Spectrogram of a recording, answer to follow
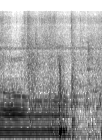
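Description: A man's voice holding a long, flat-pitched hesitation "uhh" for about a second and a half, ending in a brief laugh.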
